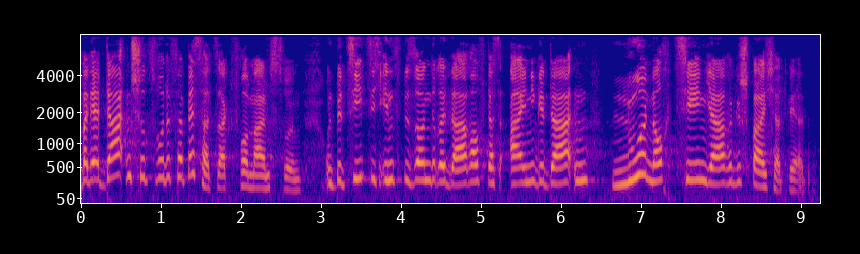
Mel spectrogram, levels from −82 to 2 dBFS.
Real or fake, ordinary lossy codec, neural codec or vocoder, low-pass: fake; none; codec, 16 kHz, 16 kbps, FunCodec, trained on Chinese and English, 50 frames a second; none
